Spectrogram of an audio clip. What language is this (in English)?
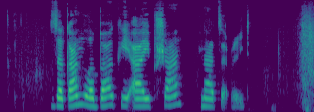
Abkhazian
